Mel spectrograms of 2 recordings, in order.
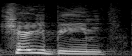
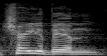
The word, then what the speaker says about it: cherubim: The cherubim, uh, the cherubim, both are okay pronunciations.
